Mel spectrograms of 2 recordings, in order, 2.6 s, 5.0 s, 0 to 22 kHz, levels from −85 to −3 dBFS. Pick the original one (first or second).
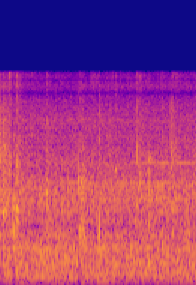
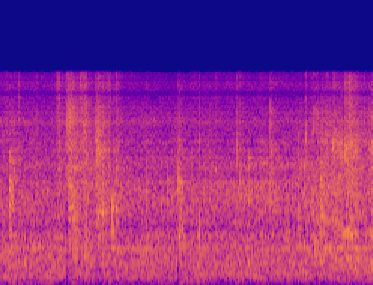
first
